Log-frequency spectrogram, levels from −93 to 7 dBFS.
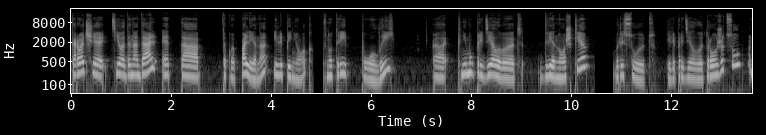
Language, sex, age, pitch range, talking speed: Russian, female, 20-39, 175-225 Hz, 85 wpm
